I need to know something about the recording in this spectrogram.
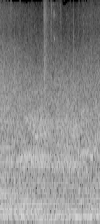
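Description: Race cars crash into each other with a loud crunch.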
